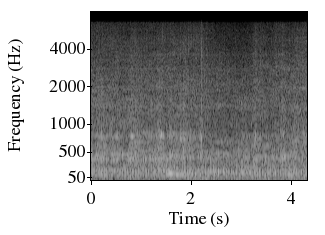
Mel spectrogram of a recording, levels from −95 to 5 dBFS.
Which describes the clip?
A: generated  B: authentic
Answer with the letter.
A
